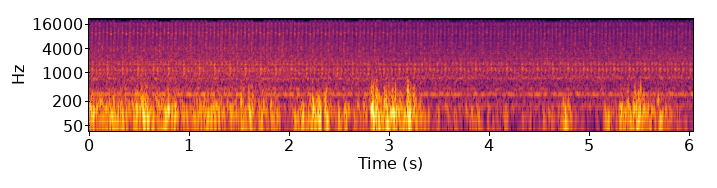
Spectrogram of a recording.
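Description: Light rhythmic tapping over a steady cold idle, irregular but persistent with a few louder clusters; cold engine knock, cause undetermined.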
